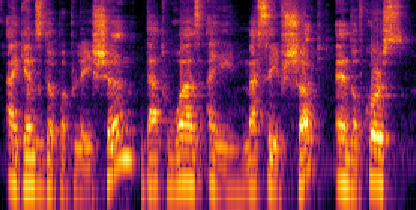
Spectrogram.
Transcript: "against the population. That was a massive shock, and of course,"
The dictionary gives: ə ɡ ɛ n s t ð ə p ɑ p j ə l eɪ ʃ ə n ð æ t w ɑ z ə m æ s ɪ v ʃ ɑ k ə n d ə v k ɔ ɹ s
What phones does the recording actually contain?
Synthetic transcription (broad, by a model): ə ɡ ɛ n s t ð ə p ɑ p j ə l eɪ ʃ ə n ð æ t w ɑ z ə m æ s ɪ v ʃ ɑ k ə n d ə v k ɔ ɹ s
